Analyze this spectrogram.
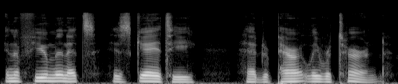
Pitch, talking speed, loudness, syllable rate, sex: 130 Hz, 135 wpm, -17 LUFS, 5.1 syllables/s, male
